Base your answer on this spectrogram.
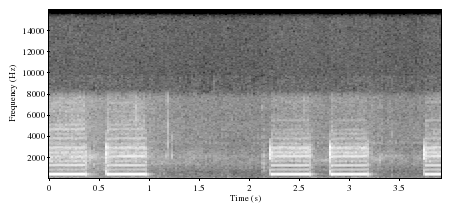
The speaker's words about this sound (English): Yeah, so we're gonna call the first victim. And he is on the phone. Right. We're just ringing now.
